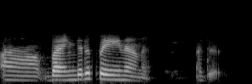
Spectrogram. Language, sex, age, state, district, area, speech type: Malayalam, female, 18-30, Kerala, Wayanad, rural, conversation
